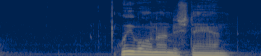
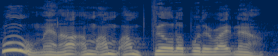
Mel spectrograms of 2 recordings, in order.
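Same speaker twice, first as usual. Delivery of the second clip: ordinary talk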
